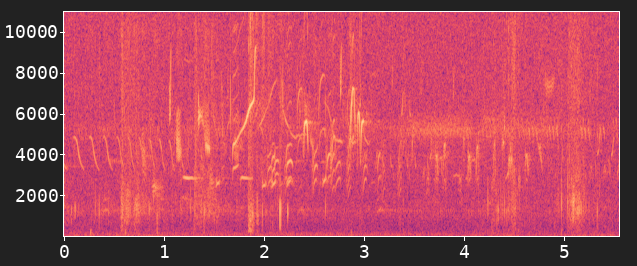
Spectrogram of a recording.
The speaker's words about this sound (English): So I'm along a hydro corridor near Westover, Ontario. And I'm hearing both clay-colored sparrow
